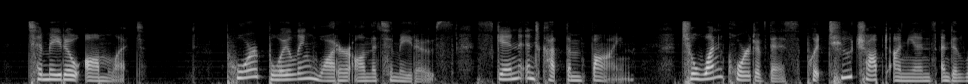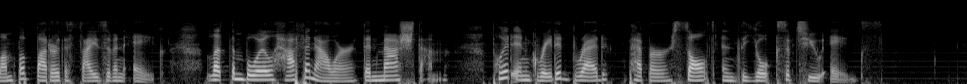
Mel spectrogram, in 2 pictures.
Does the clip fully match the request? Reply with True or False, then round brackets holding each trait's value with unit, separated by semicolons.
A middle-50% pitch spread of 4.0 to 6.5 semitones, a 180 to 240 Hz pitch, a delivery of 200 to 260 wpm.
False (5.1 semitones; 190 Hz; 165 wpm)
